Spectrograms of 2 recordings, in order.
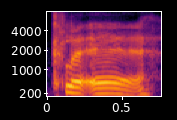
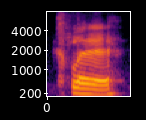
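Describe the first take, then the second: First: "Claire" broken into cluh-air; split into cl, air. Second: "Claire" as cl-air, no final R; cl plus air. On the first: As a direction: stretch "Claire" into two parts, cl and air. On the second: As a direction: say "Claire" as one syllable ending in air. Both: Shown as a demonstration. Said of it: "like you're going cl with air".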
